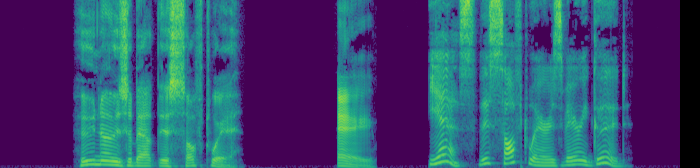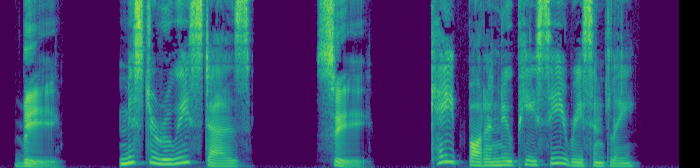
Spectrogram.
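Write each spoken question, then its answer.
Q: Who knows about this software?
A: B: Mr. Ruiz does.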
